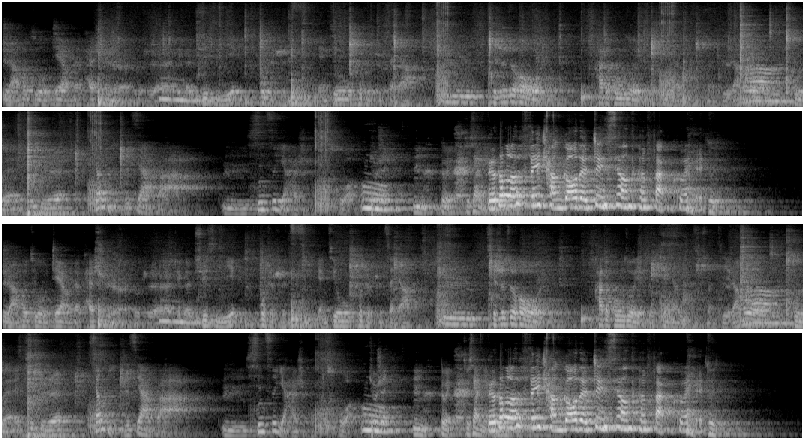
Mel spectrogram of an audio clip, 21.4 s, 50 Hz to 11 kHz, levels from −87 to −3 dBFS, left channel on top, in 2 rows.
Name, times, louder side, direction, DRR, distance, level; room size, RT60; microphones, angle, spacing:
voice 1, 0.0-7.3 7.9-13.2 13.6-14.7 15.0-15.8 16.1-17.5 19.8-20.2, right 1 dB, 80° right, 3 dB, 0.7 m, -35 dB
sound 1, 1.2-12.4, left 2 dB, 35° left, 1.4 m, -40 dB
voice 2, 2.1-2.7 9.9-10.6 15.5-15.9 16.7-16.9 17.2-19.9, left 1 dB, 5° left, 7 dB, 0.5 m, -23 dB
Tools, 5.8-6.0 8.8-9.1 11.8-12.1 14.8-15.1, left 3 dB, 55° left, 0.8 m, -37 dB
15.5 x 6.2 x 4.4 m, 1.5 s
head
